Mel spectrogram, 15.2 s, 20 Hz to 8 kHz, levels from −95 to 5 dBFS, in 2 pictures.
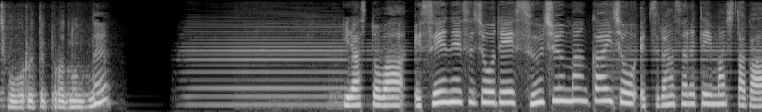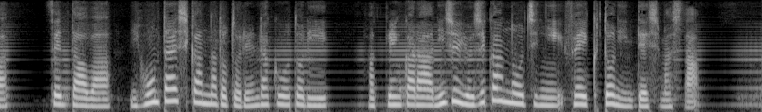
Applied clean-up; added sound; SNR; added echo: neural mask model RNNoise.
